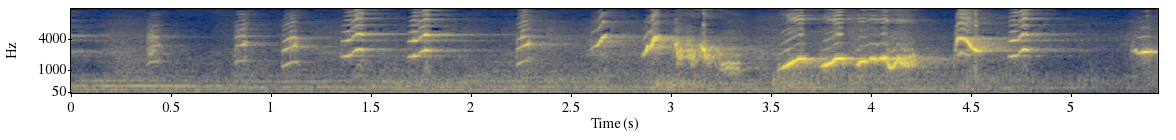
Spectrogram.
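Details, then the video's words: White-rumped shama singing as a lure to make a caged shama sing: short sharp notes building into rich warbled phrases with rising and falling whistles and a buzzy trill, fairly quiet background. "Pancingan suara burung murai batu agar cepat bunyi dan ngeplong"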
